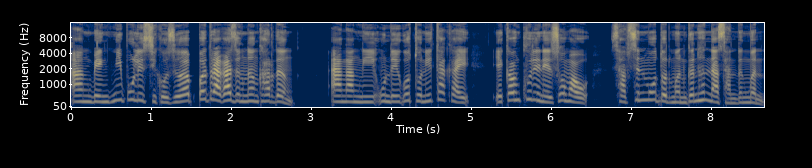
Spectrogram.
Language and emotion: Bodo, angry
